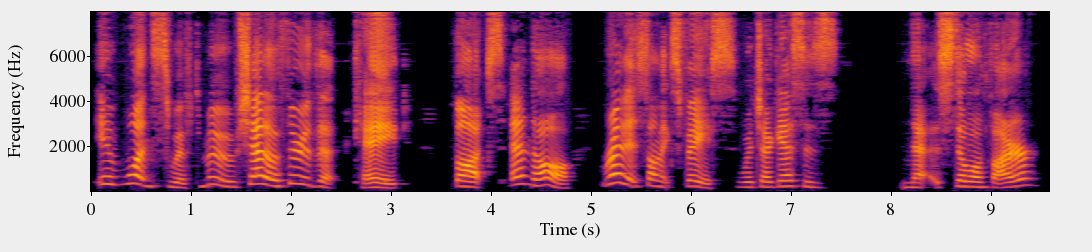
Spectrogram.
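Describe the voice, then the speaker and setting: A woman's voice: fairly high pitch, lively intonation, slow pace, a bit bright. A woman co-hosting a casual group read-along, reading fan fiction aloud and joking about it.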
